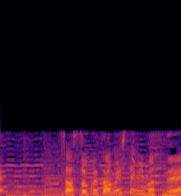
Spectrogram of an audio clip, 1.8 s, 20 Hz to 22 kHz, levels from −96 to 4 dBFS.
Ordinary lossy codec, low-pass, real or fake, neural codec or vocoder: none; 7.2 kHz; real; none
